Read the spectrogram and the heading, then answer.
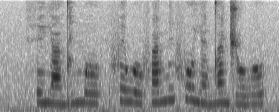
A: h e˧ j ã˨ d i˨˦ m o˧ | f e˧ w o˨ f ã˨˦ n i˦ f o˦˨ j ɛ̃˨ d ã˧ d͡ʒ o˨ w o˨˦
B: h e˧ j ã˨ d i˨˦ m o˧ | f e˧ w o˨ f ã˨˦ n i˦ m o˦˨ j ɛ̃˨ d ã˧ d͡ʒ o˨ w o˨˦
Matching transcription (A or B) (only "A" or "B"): A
